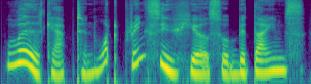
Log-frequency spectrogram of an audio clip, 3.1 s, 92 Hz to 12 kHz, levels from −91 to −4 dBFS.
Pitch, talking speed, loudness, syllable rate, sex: 220 Hz, 155 wpm, -16 LUFS, 4.1 syllables/s, female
